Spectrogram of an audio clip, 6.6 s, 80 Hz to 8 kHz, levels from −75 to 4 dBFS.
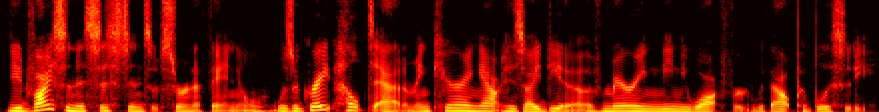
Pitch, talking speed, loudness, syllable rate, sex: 180 Hz, 220 wpm, -21 LUFS, 6.4 syllables/s, female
